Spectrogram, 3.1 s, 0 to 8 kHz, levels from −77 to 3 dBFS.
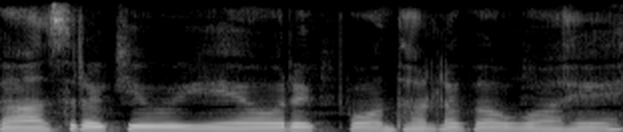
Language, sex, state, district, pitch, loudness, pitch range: Hindi, female, Uttar Pradesh, Deoria, 190 Hz, -27 LUFS, 185-195 Hz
